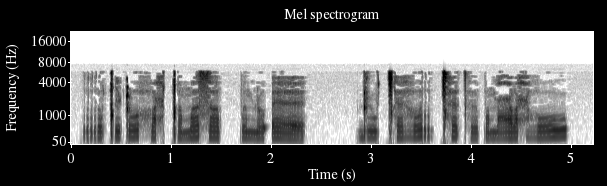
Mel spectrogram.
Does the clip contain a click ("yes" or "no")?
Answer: yes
